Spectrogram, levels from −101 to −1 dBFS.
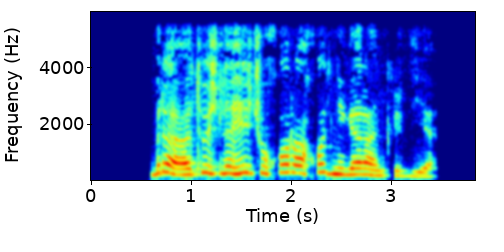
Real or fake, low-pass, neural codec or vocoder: real; 5.4 kHz; none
